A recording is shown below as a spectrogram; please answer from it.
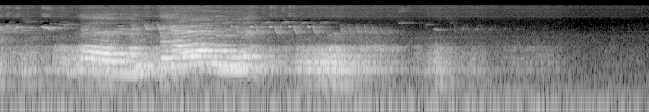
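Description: A high voice gliding up and down in pitch from recorded lesson audio played through loudspeakers. It is loudest from about one to three seconds in and fades away by about six seconds.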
